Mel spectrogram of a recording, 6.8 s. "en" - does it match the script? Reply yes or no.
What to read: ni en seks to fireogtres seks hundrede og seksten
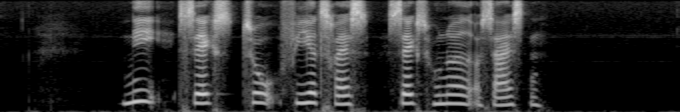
no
